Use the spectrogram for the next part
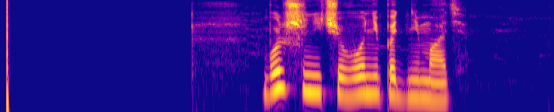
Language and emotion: Russian, neutral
